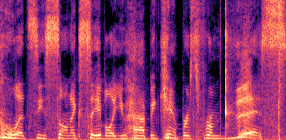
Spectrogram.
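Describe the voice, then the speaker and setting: A put-on character voice speaks at a fairly slow pace. Clear music plays in the background. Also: female-sounding voice, fairly high pitch for a woman. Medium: dub. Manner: cocky, aggressive.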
